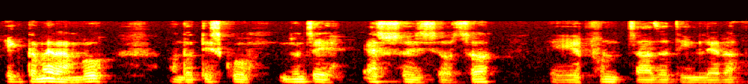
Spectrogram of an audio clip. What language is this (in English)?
Nepali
